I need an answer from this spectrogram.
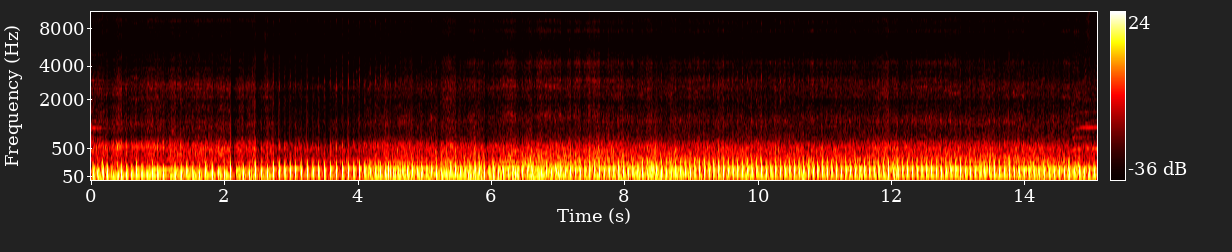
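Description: Royal Enfield single-cylinder motorcycle engine running at a steady road speed, its exhaust beat a quick, even pulse.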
